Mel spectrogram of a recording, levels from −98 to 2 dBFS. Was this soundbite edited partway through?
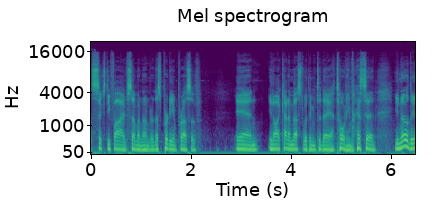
yes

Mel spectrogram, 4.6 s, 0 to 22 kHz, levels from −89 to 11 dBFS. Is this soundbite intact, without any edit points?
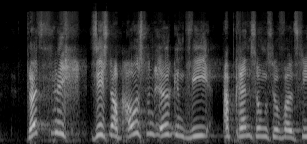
no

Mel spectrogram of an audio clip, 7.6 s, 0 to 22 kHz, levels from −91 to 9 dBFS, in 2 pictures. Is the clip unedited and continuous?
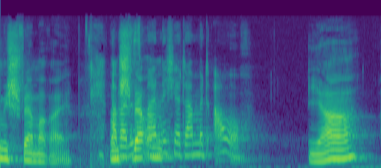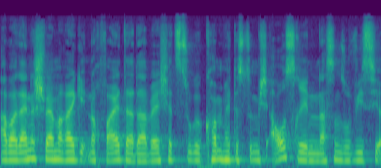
yes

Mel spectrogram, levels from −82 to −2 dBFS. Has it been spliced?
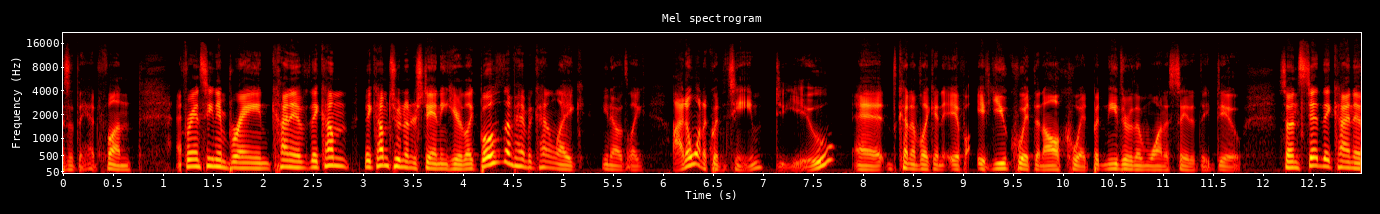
yes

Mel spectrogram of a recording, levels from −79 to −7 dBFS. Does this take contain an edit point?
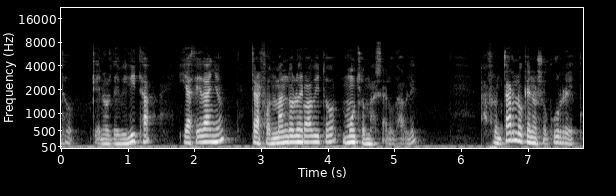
yes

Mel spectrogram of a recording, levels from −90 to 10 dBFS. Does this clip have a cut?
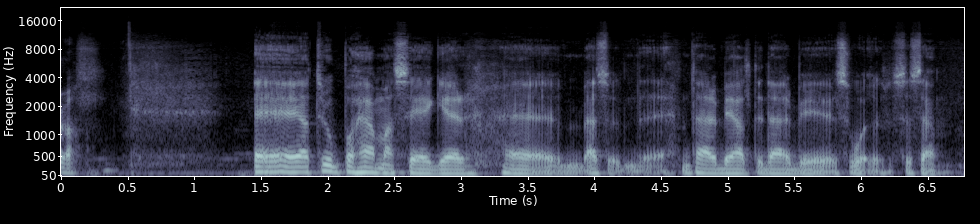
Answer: no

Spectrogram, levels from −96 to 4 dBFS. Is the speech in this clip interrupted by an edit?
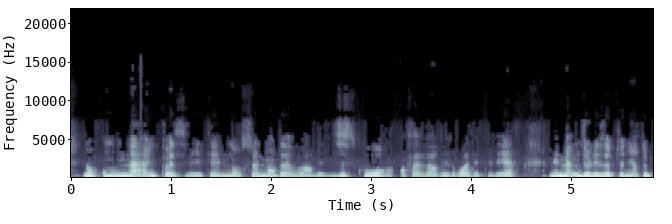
no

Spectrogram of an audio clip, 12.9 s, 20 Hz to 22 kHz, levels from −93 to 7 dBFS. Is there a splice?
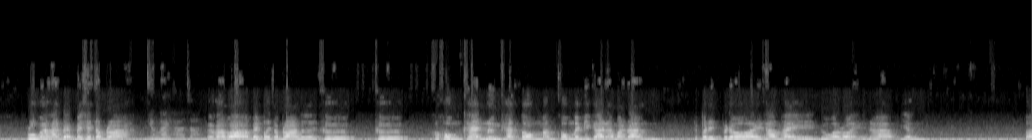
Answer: yes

